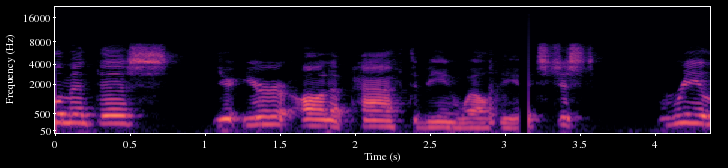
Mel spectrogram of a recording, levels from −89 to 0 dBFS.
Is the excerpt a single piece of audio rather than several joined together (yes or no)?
no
